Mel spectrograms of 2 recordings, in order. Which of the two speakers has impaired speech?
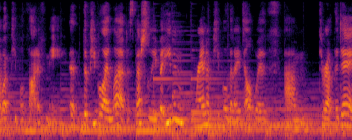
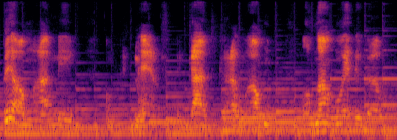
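The second: traumatic brain injury (pontine cavernoma); two pontine bleeds from cavernous malformation, two surgeries.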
